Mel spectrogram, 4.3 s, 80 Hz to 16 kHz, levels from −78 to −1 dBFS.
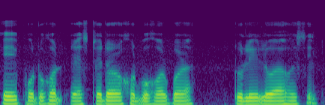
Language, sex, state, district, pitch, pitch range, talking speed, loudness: Assamese, male, Assam, Sonitpur, 115 Hz, 115-120 Hz, 110 wpm, -15 LUFS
